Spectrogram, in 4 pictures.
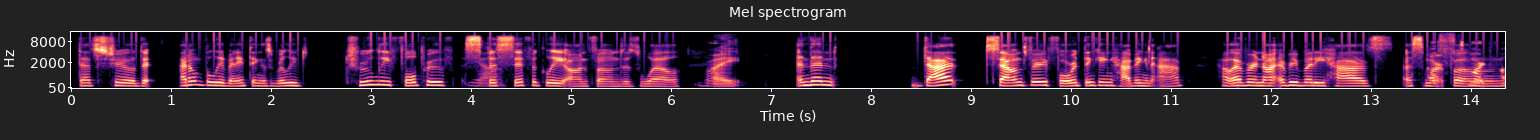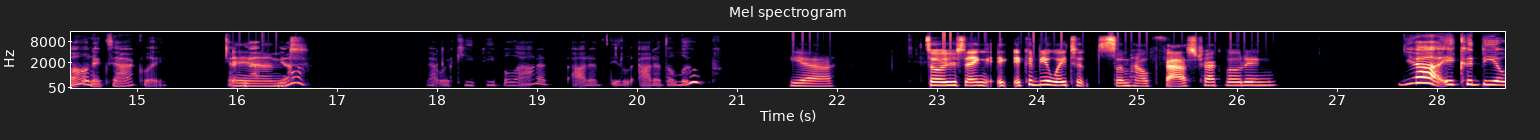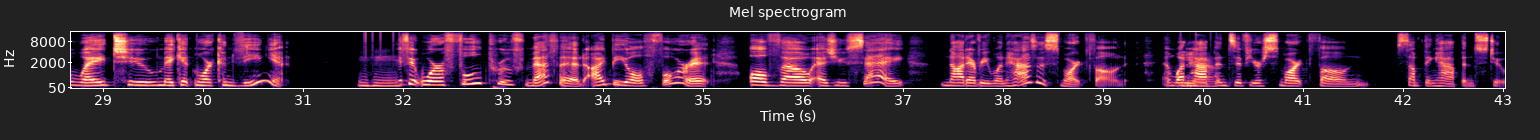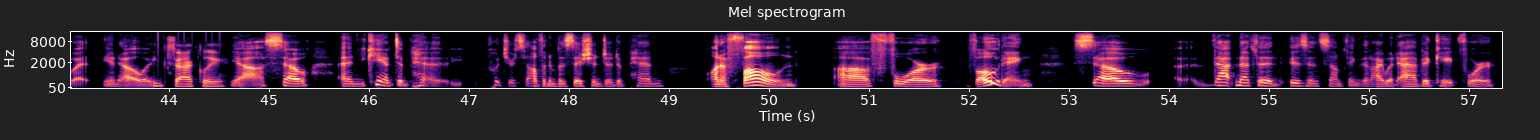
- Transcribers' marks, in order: distorted speech; tapping; other background noise
- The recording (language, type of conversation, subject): English, unstructured, How should we address concerns about the future of voting rights?
- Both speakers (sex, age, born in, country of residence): female, 30-34, United States, United States; female, 75-79, United States, United States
